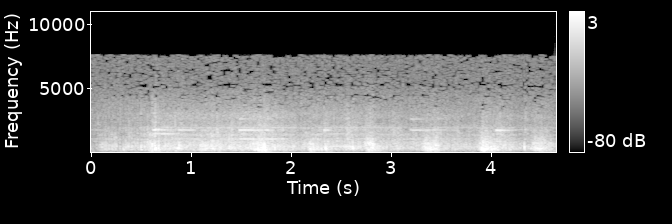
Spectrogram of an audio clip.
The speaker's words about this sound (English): Then after you get that switch engine back on the track, you can dig him one.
